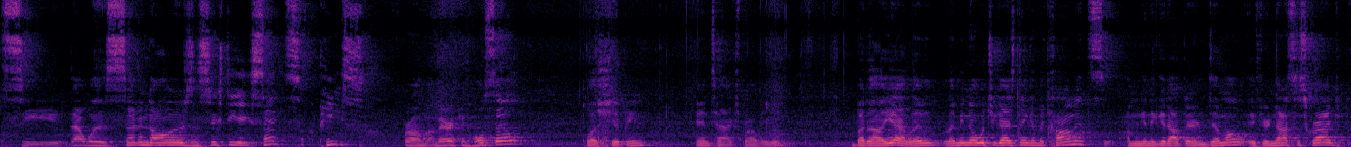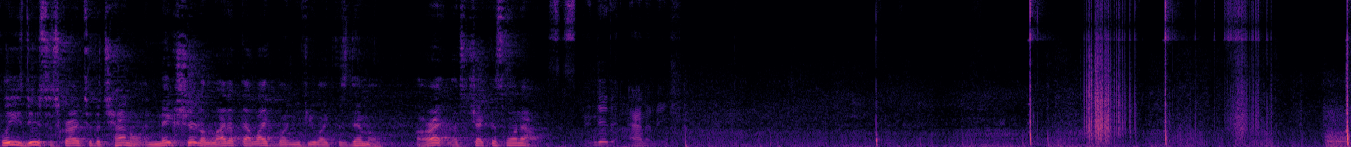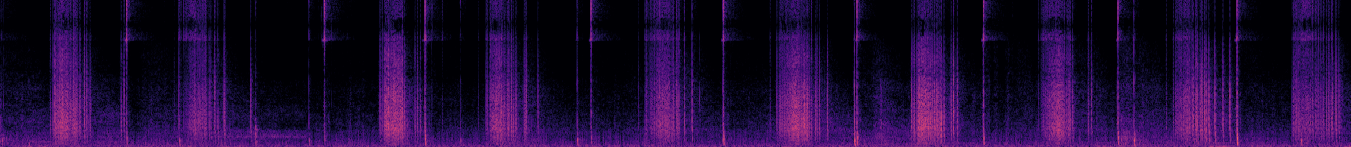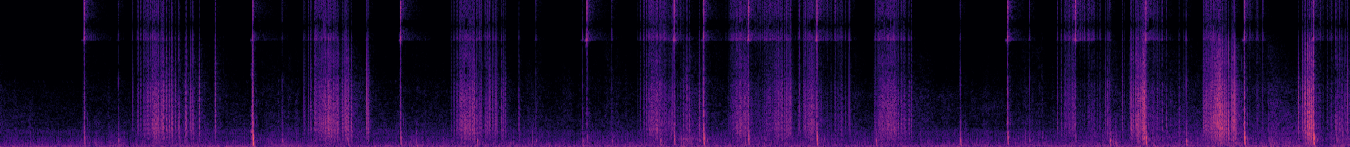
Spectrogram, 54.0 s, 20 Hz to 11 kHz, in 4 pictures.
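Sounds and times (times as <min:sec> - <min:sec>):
firework cake shots: 0:23.4 - 0:40.6, 0:41.3 - 0:54.0.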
